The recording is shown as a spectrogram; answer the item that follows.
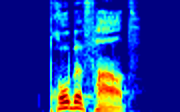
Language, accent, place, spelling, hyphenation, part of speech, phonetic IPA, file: German, Germany, Berlin, Probefahrt, Pro‧be‧fahrt, noun, [ˈpʁoːbəˌfaːɐ̯t], De-Probefahrt.ogg
- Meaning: test drive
